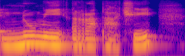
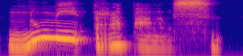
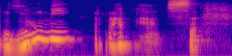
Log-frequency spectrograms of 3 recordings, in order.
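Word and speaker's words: Noomi Rapace: il suo nome si pronuncia Numi Rapaz. E l'ho trovata una cosa bellissima, lei è svedese, quindi Numi Rapaz.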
